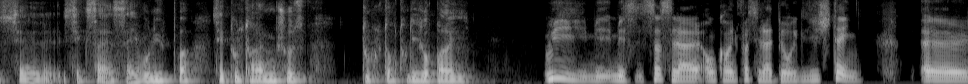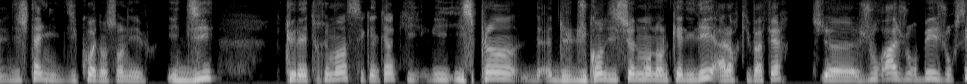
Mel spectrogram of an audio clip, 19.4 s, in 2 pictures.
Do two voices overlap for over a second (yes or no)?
no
